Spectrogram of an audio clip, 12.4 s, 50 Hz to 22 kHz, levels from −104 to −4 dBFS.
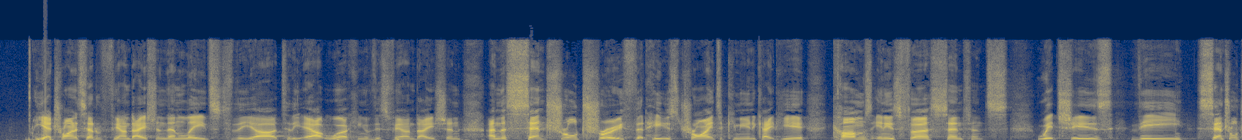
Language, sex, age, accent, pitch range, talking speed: English, male, 30-49, Australian, 160-225 Hz, 170 wpm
